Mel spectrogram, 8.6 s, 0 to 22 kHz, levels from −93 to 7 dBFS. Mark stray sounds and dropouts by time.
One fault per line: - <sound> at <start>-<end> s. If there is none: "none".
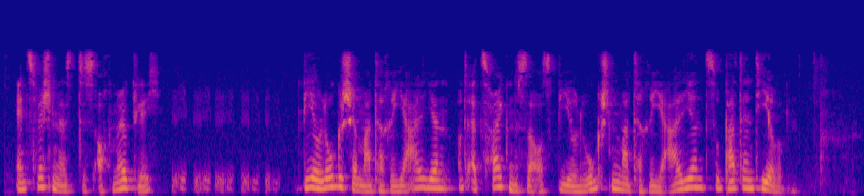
- laugh at 1.7-2.8 s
